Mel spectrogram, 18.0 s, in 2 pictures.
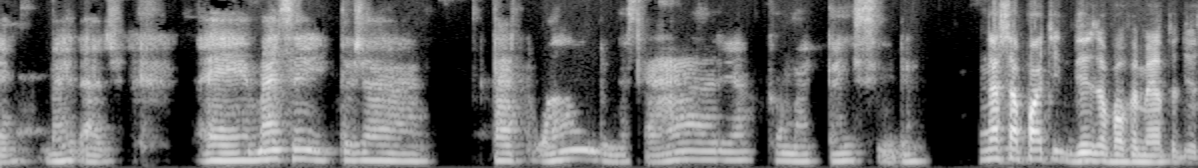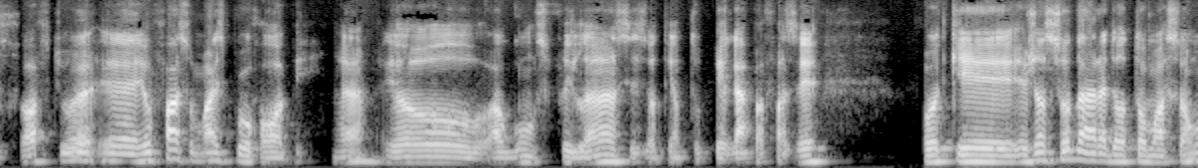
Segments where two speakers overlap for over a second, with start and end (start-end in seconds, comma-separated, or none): none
